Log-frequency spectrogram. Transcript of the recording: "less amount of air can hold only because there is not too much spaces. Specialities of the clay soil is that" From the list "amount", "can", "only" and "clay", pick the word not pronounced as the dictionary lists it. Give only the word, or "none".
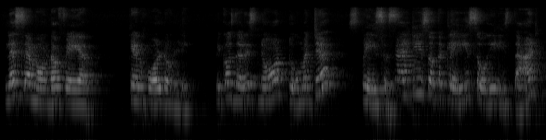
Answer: none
